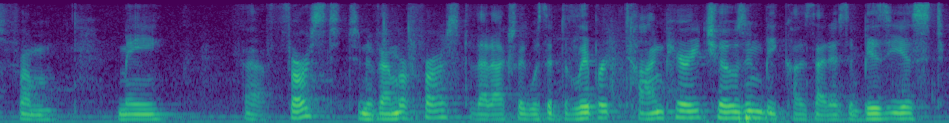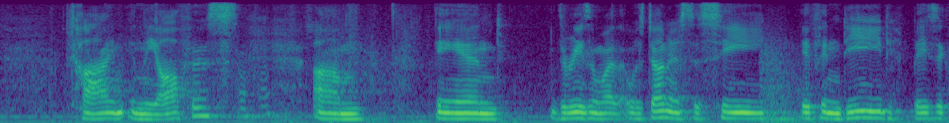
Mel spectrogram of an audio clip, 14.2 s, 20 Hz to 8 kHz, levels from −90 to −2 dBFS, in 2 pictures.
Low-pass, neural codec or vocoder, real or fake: 7.2 kHz; none; real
